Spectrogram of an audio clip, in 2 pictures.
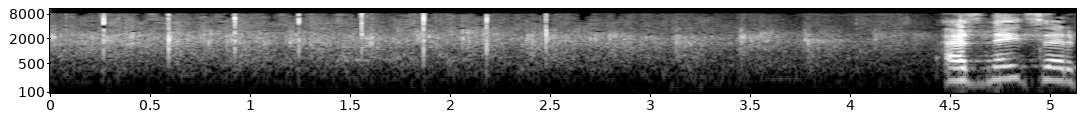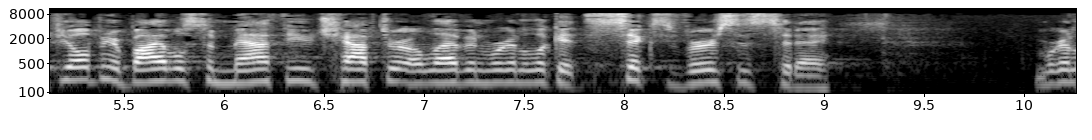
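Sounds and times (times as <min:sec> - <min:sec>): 
audience applause: 0:00.0 - 0:04.7
speech: 0:04.5 - 0:09.3, 0:10.0 - 0:10.2.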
